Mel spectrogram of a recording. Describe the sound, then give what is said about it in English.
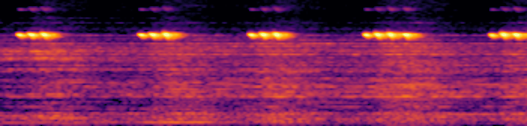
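A cricket in a garage chirps in steady, evenly spaced bursts, five pulses of high-pitched trilling, clear against a quiet background with no talking. “And right on cue, my garage cricket is talking to me.”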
